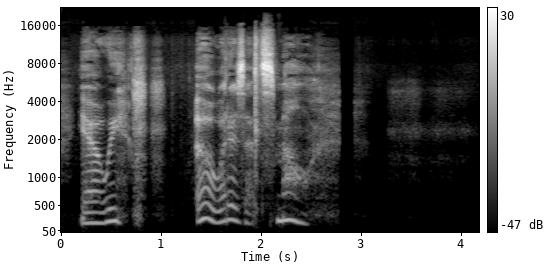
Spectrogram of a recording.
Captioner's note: sniffs; sniffs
